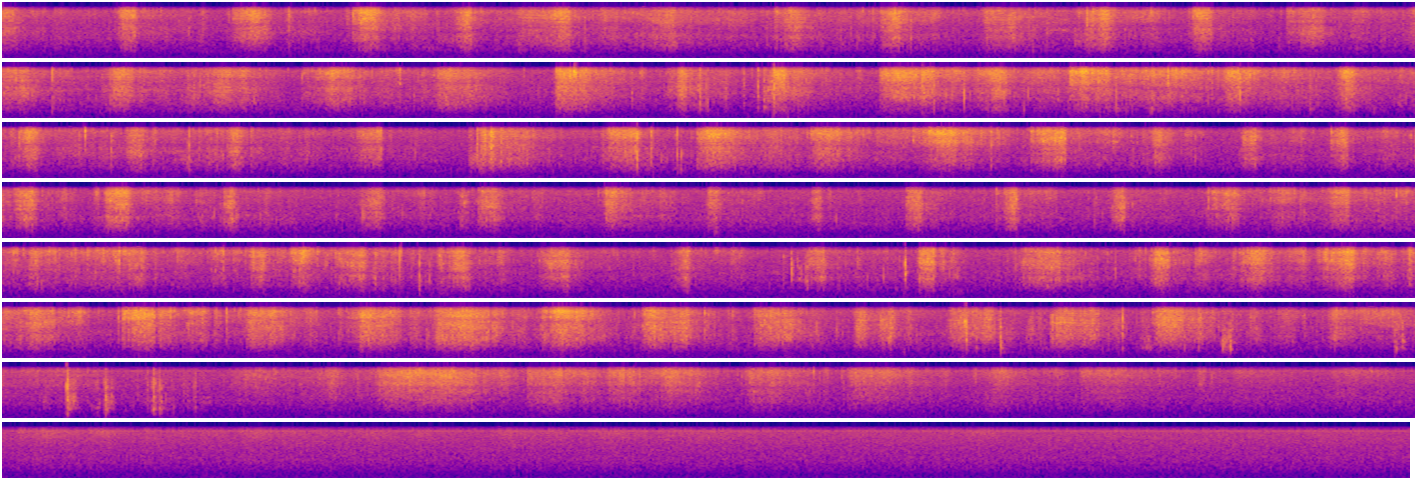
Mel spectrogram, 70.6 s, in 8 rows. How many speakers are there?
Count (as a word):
zero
